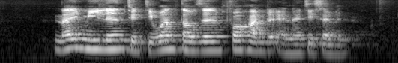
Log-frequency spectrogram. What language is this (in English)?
English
